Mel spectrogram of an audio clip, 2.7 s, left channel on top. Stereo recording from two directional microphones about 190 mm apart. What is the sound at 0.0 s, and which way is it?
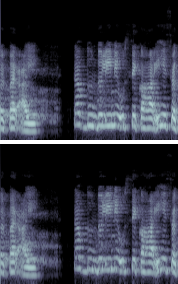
Speech, 25° left (ahead or behind).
